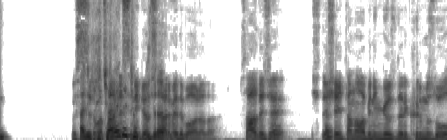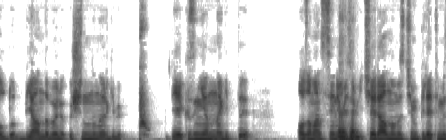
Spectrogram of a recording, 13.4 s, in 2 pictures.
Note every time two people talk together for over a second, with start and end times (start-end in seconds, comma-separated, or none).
1.2-2.5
